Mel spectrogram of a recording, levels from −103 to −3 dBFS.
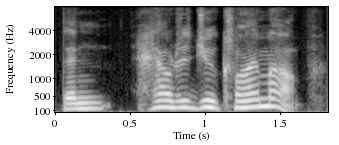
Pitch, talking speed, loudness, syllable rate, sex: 170 Hz, 195 wpm, -16 LUFS, 4.7 syllables/s, male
